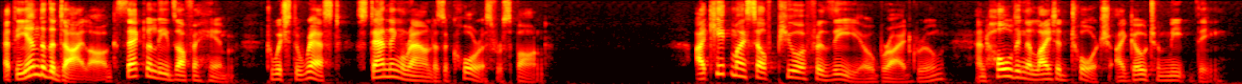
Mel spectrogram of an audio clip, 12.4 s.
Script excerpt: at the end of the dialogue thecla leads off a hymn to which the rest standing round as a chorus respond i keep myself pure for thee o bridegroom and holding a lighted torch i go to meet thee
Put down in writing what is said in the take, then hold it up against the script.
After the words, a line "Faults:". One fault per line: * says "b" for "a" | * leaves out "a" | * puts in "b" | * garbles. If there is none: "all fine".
at the end of the dialogue thecla leads off a hymn to which the rest standing around as a chorus respond i keep myself pure for thee o bridegroom and holding a lighted torch i go to meet thee
Faults:
* says "around" for "round"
